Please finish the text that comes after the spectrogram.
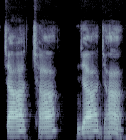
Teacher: चा, छा, जा, झा स्पर्श संघर्षी हैं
